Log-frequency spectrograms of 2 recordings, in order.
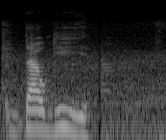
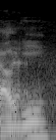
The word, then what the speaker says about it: Dalgi: It's Dalgi. So you pronounce it. Dalgi. Yeah. So you pronounce it Dal, the space Gee.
